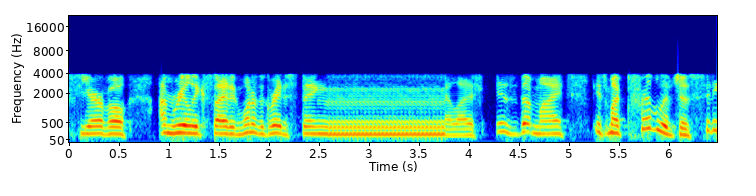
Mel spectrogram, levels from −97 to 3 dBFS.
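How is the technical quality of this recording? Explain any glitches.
The speech sounds thin, boxy and buzzy from start to finish, with plainly audible AMR narrowband mobile codec damage. Nothing above 4 kHz survives, and the voice is rebuilt from a vocal-tract model fed by sparse pulses in 20 ms frames, which fits a low mode around 7.4 kbps.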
